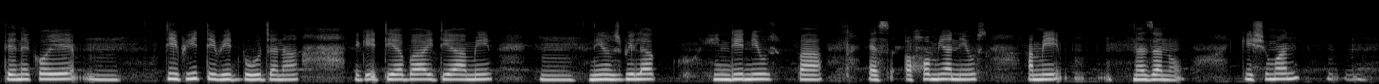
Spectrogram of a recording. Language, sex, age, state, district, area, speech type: Assamese, female, 18-30, Assam, Udalguri, rural, spontaneous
